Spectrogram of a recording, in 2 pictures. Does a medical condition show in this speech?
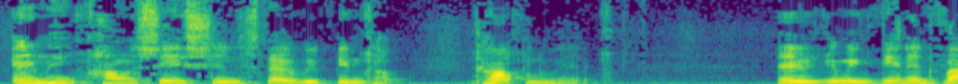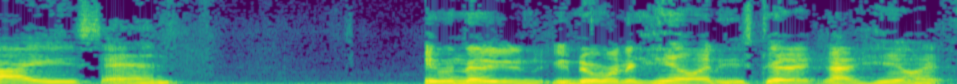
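Yes: Down syndrome.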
